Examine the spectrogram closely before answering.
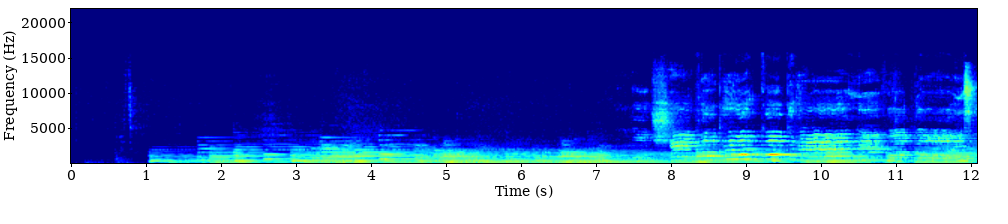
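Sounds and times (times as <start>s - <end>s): grand piano playing chords: 1.0s - 12.0s.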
